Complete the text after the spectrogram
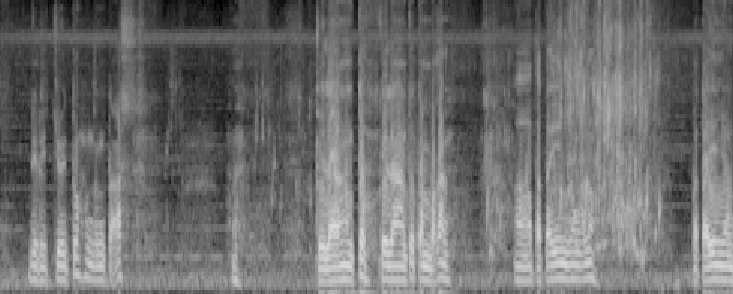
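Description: Wet mud squelches underfoot.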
